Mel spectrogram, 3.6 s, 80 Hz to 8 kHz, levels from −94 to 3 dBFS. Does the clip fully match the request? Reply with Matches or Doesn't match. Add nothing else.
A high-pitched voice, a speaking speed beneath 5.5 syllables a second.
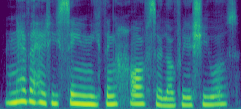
Matches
